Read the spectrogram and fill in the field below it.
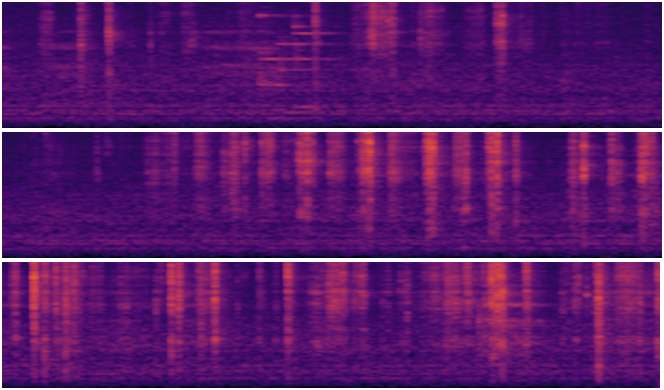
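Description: Scissors snip through cardstock while a shaker card is being made, giving a run of sharp, close, irregular cuts that grow busier toward the end.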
